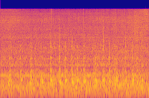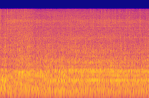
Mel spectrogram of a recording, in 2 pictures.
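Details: Gas furnace with no heat that fires and then shuts off: a loud, harsh roar with rapid rattling knocks while the inducer runs. It sounds loose inside; a bird in it or an unbalanced fan blade is suspected, not confirmed.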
